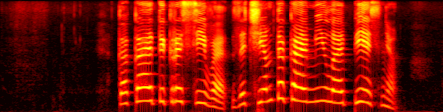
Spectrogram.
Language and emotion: Russian, positive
